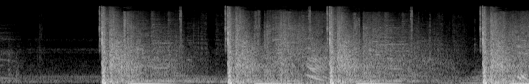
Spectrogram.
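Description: Gunshots boom loudly, one after another.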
